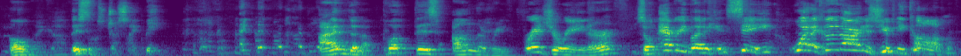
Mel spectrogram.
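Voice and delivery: rising to a high shout of praise; proud dad. Retold or imitated. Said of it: "A good dad says".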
